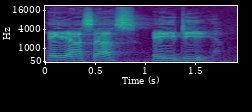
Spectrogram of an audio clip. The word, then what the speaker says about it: Assad: Okay, I don't know if I'm pronouncing it right, but it's spelled A-S-S-A-D. So I'm going to say Assad.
